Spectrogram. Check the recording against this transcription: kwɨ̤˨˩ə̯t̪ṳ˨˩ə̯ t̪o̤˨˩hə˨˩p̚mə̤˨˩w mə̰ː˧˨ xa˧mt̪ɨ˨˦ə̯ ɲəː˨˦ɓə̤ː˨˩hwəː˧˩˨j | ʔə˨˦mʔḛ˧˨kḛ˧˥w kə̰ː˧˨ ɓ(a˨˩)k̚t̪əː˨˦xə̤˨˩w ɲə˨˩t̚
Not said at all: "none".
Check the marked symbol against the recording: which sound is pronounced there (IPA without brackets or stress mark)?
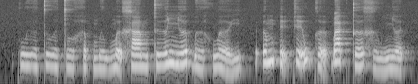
a˦˥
